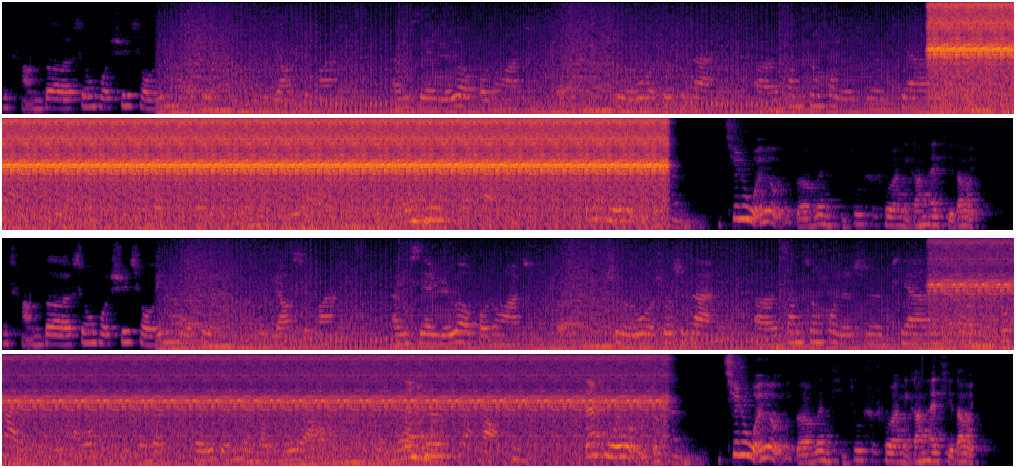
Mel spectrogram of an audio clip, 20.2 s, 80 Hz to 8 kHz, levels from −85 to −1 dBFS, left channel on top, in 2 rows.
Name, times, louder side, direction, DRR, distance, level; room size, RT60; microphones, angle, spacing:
voice 1, 0.0-3.4 3.9-5.7 6.0-7.2 7.5-13.4 13.7-15.5, right 3 dB, 90° right, 0.7 m, -42 dB
sound 1, 1.5-14.6, equal, ahead, 0.6 m, -40 dB
sound 2, 9.2-16.8, left 12 dB, 80° left, 0.4 m, -23 dB
voice 2, 14.1-14.6 15.9-19.8, right 3 dB, 55° right, 0.5 m, -37 dB
7.1 x 6.5 x 3.2 m
head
